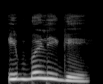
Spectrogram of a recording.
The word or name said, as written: ಇಬ್ಬಳಿಗೆ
